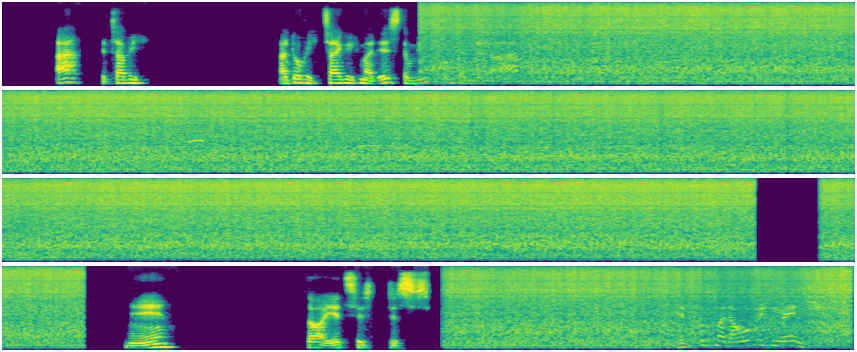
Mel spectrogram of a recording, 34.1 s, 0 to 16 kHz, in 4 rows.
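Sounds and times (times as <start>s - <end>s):
speech: 0.6s - 1.6s, 2.8s - 4.7s, 28.7s - 30.2s, 32.4s - 33.9s
rushing masses of water: 4.2s - 24.6s, 25.3s - 26.4s, 30.0s - 34.1s.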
